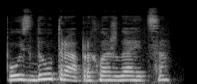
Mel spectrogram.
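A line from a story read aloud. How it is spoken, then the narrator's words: Mumbling. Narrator (Russian): Егор Петрович перестал хохотать, промычал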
